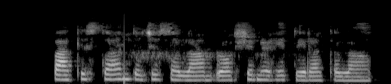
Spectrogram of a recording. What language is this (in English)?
Urdu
